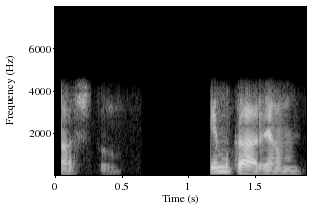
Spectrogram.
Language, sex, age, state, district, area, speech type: Sanskrit, male, 30-45, Karnataka, Uttara Kannada, rural, conversation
